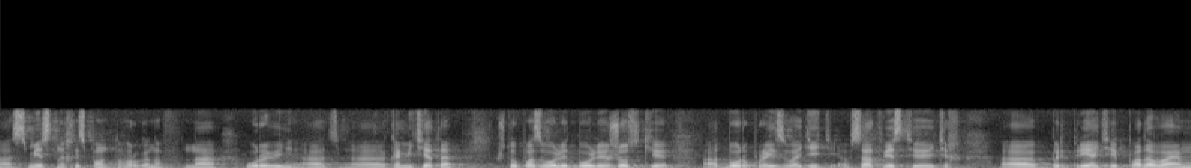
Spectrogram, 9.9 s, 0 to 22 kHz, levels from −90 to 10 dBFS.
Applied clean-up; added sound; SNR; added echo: none; none; none; none.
